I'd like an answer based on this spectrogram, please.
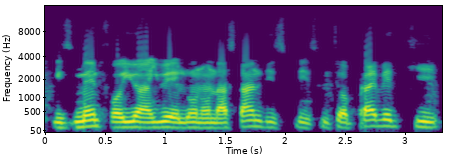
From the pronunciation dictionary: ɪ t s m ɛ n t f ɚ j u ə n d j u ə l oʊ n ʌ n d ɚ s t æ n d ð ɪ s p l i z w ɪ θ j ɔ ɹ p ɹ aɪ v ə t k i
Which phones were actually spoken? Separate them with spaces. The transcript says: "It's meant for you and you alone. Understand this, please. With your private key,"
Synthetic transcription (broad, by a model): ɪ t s m ɛ n t f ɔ j u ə n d j u ə l oʊ n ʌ n d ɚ s t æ n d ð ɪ s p l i s w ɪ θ j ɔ p ɹ aɪ v ə t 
